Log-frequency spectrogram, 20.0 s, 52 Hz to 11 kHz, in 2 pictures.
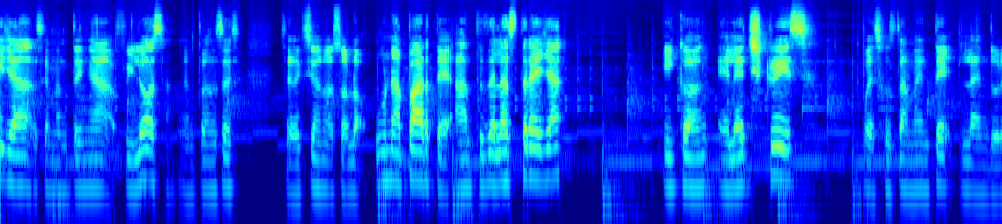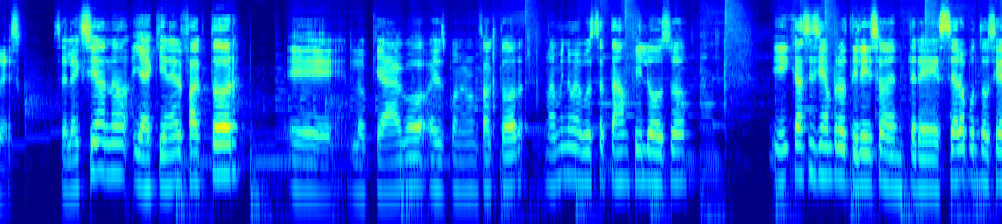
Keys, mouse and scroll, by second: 5.5-8.6 right drag, 11.8-14.9 drag.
